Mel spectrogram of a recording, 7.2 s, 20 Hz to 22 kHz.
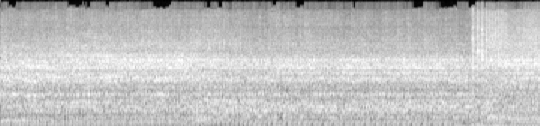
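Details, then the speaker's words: Honda HRC216 lawn mower, older unit: steady buzzy single-cylinder drone with rough, uneven chatter underneath while the blade is engaged; the blade clutch works but is noisy and worn. "well clutch works uh it definitely is a little noisy you're not gonna lie you shouldn't really hear these noises it's definitely worn it does work though"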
